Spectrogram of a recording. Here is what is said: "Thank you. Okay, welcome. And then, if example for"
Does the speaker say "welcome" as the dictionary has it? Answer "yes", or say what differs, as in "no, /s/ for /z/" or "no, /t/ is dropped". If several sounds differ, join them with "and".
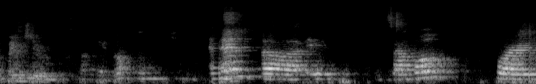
no, /m/ is dropped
